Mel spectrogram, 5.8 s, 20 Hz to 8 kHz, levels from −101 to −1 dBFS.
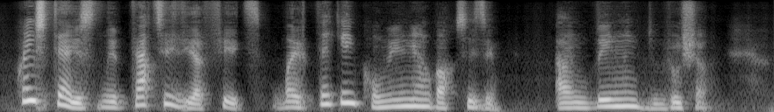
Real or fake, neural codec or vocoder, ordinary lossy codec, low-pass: fake; codec, 16 kHz, 0.5 kbps, FreqCodec, larger model; none; none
